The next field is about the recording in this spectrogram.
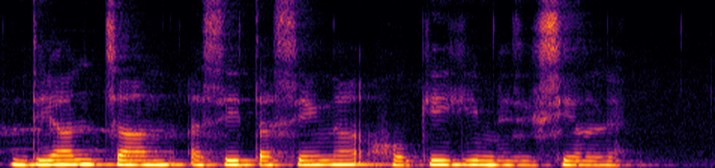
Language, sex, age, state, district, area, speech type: Manipuri, female, 18-30, Manipur, Thoubal, rural, read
